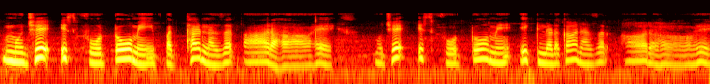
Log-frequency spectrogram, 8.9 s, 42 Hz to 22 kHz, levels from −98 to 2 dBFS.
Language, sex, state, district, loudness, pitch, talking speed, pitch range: Hindi, female, Madhya Pradesh, Umaria, -20 LUFS, 215 Hz, 130 wpm, 180-270 Hz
